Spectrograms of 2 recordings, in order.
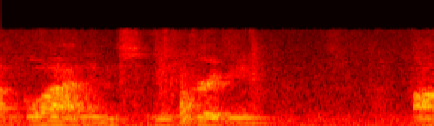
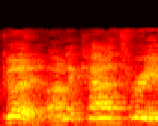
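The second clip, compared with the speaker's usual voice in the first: ordinary talk, nothing marked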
